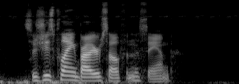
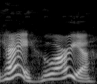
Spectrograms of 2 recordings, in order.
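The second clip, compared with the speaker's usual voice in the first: sharp, louder, higher demand to a stranger; stern angry challenge; 7 semitones higher, 5 dB louder than usual. Retold or imitated. Mother confronting a stranger beside her daughter, sternly angry. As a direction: confront her hard, pissed off. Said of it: "I walked up very sternly because I'm pissed".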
